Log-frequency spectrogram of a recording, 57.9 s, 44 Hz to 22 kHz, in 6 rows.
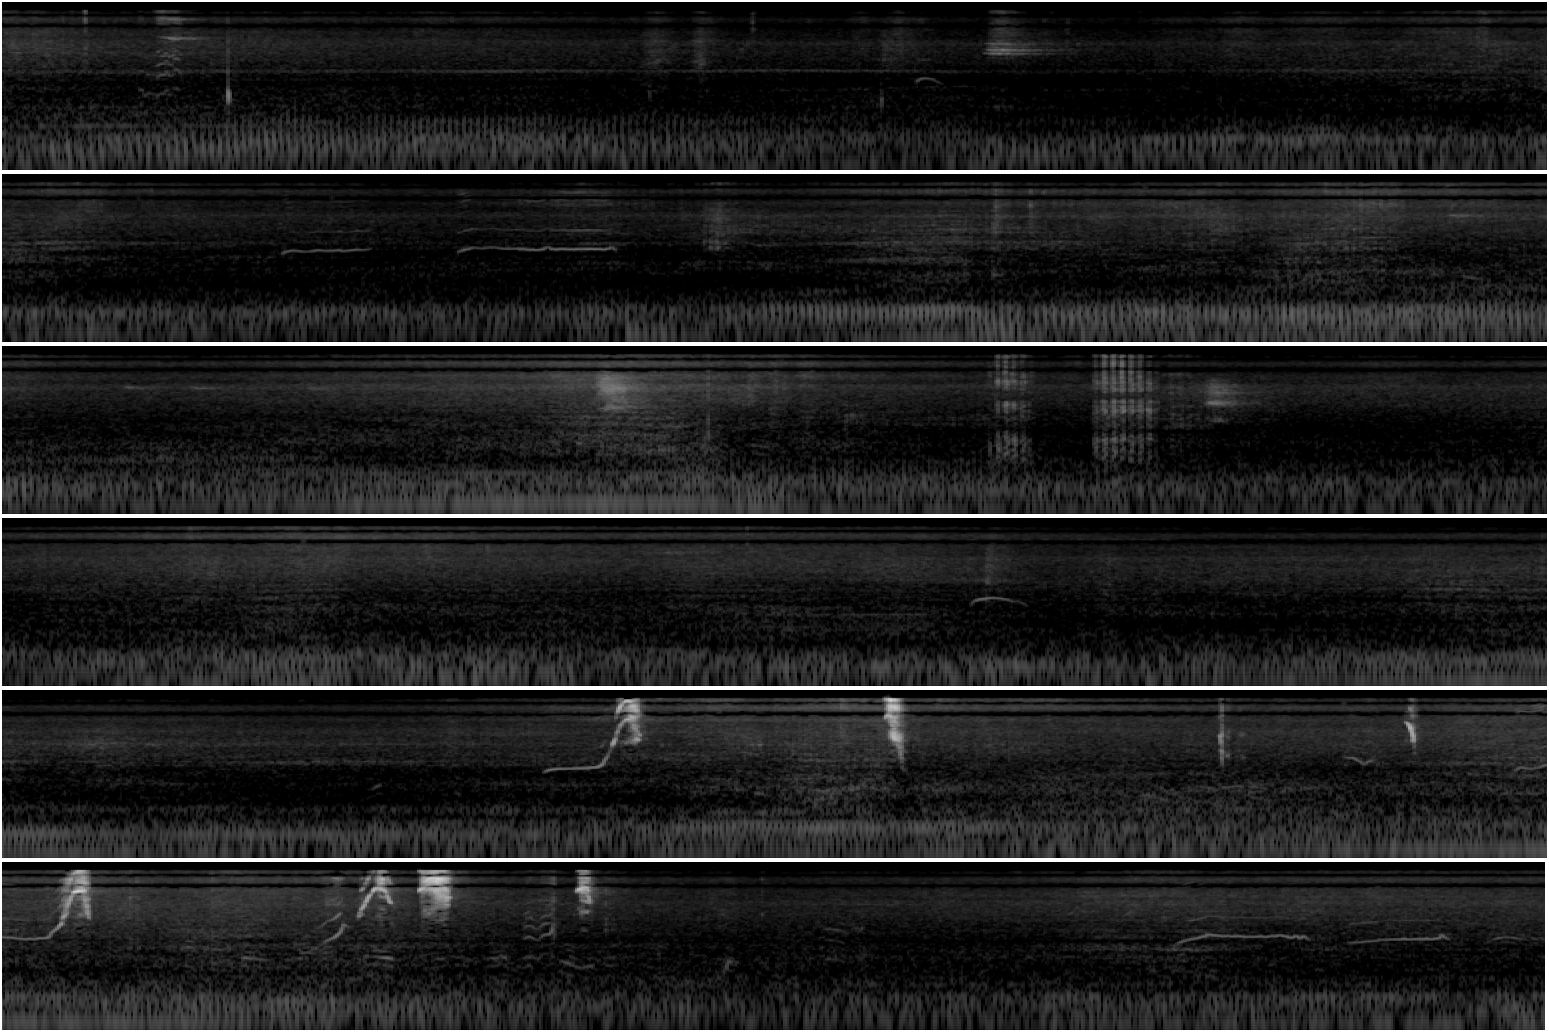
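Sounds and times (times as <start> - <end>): monkey pulsing calls: 11.3 - 14.2, 25.5 - 26.8, 42.0 - 52.1, 55.5 - 57.9
steady low rumble: 41.2 - 57.9.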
